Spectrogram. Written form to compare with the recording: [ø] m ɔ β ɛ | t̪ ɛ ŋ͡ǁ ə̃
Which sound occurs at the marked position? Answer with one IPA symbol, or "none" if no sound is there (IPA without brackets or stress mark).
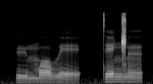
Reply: ø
